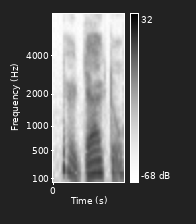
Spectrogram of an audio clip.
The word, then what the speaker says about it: Pterodactyl: Pterodactyl for sure. Pterodact, you know, the P is silent.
